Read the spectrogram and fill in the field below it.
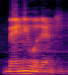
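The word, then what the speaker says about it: benevolent: बेनीवोलेंट, कल भी शायद आया था। बेनीवोलेंट का मतलब होता है दयालु, काइंड, ये कल भी आया था। बेनीवोलेंट, इसका प्रोनाउंसिएशन होता है बेनेवोलेंट।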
